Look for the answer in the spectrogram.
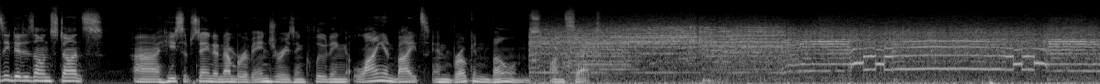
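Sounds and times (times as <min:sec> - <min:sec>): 
speech: 0:00.0 - 0:06.4
classic jungle man yell: 0:05.4 - 0:10.9.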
